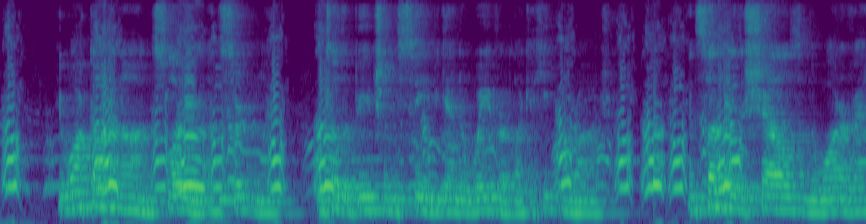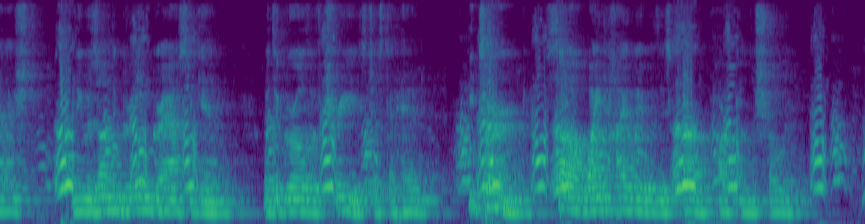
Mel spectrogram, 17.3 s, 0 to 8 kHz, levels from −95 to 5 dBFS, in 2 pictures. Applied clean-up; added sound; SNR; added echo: none; Dog; 0 dB; reverberation time 0.8 s.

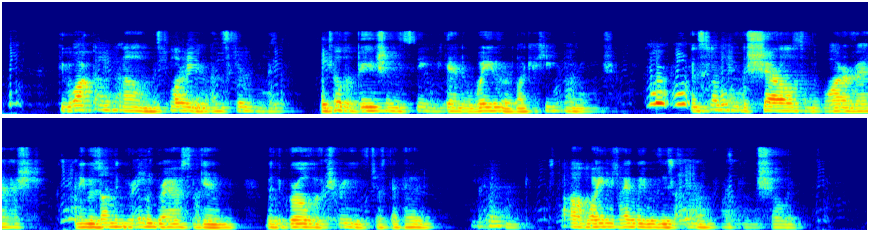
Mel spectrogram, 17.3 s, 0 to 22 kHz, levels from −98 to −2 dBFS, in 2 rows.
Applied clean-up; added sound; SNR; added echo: neural mask model DeepFilterNet 3.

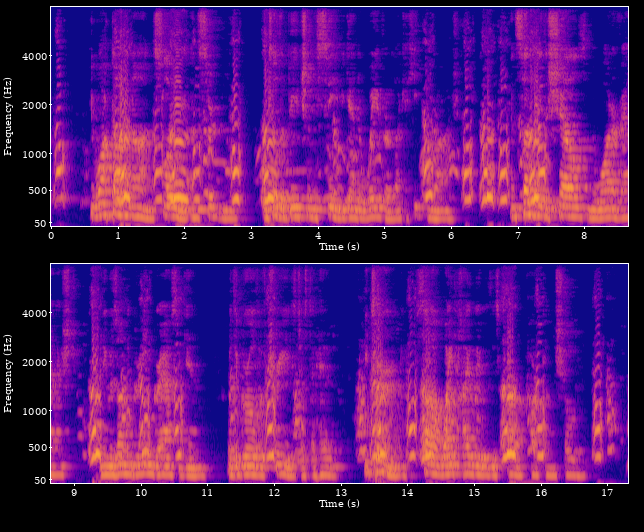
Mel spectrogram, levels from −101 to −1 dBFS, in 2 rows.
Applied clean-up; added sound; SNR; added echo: classical method WPE with log-MMSE.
